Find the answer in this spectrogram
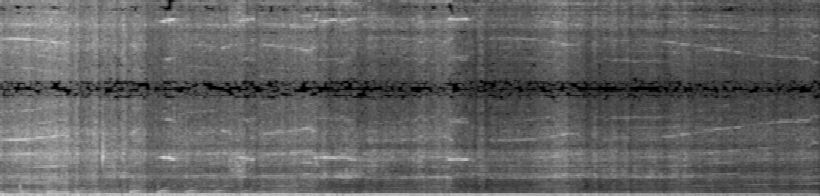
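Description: Mitsubishi Lancer Evolution X rally car's turbocharged four-cylinder engine running at speed, with pitch rising through the revs; the sound fades out gradually over the last few seconds.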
